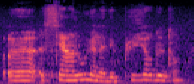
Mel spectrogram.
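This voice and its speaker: A young woman with a medium-pitched voice chats through a makeup test. She is hesitant at times and reassuring. A faint hiss sits under the recording. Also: fairly even intonation, fast, a bit bright, low-quality recording. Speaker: beauty vlogger. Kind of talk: casual makeup review.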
